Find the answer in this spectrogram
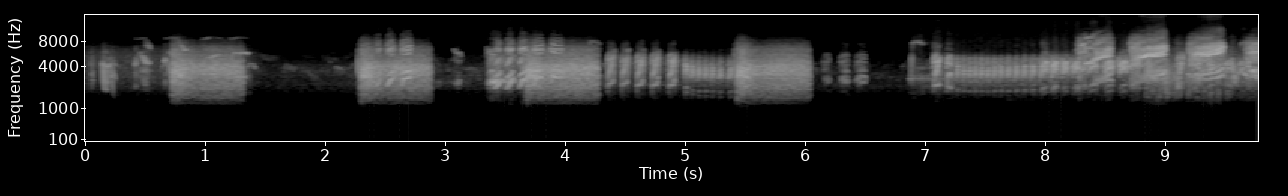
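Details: Courting European robin giving high, rapid notes in bursts, with stuttering rattled sequences and dense buzzy blocks of sound separated by short silences, ending in a long high twittering run.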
